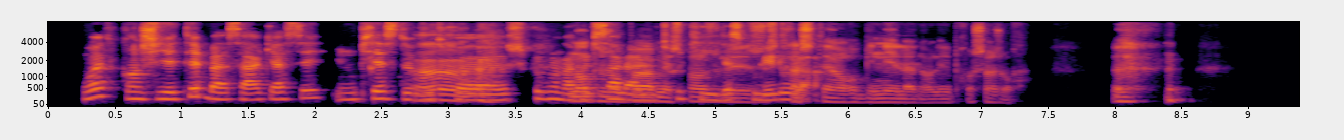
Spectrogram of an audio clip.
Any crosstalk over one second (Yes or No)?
Yes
